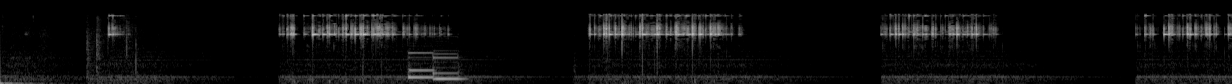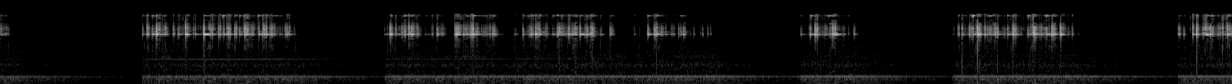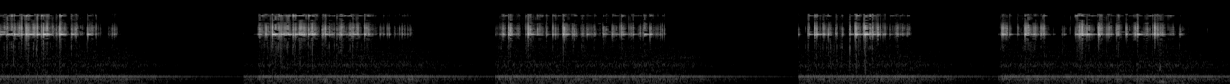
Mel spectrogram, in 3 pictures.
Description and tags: This is the sound of a small cat's collar bell which sounds like a cat or indeed a pixie! Recorded with a Shure SM58 and a Marantz digital recorder.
